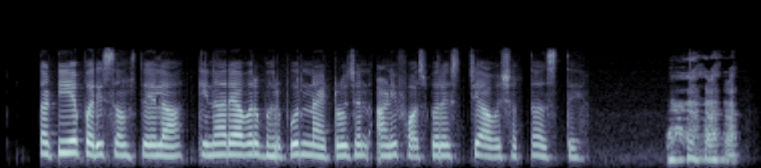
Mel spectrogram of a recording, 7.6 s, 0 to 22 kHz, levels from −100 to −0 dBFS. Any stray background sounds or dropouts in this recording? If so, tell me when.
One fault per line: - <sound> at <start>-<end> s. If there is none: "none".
- laugh at 6.6-7.4 s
